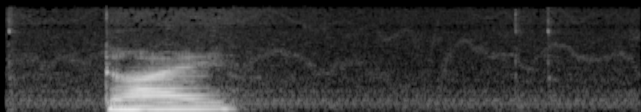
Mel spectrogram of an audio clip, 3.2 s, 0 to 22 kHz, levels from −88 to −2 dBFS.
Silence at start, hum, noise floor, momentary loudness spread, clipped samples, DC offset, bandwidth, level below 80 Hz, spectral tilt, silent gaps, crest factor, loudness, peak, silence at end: 0.55 s; none; -54 dBFS; 14 LU; under 0.1%; under 0.1%; 15.5 kHz; -60 dBFS; -8 dB/octave; none; 20 dB; -17 LUFS; -2 dBFS; 2.05 s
